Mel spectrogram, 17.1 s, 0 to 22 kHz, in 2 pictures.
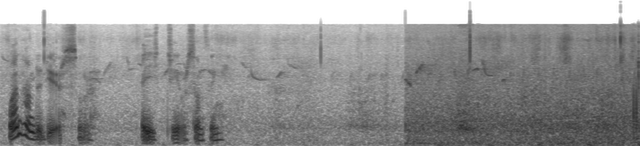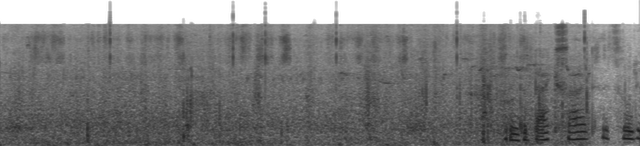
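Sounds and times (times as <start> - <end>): small birds chirping: 0.0 - 17.0
steady rushing noise with rumble: 4.8 - 16.4.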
